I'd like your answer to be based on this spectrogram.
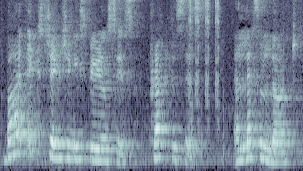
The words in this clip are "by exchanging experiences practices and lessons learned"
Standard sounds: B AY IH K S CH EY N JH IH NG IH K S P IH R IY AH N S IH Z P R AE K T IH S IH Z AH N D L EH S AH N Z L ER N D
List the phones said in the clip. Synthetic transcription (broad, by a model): B AY IH K S CH EY N JH IH NG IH K S P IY R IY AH N S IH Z P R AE K T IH S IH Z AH N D L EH S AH N L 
